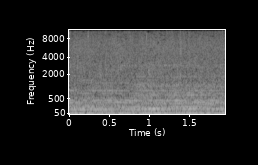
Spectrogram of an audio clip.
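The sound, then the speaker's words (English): Steady rain falls on a cold day in a soft, continuous hiss with no distinct drops standing out, fairly quiet and even throughout, with a faint low hum underneath and no voices. “It is a cold and rainy day here.”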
